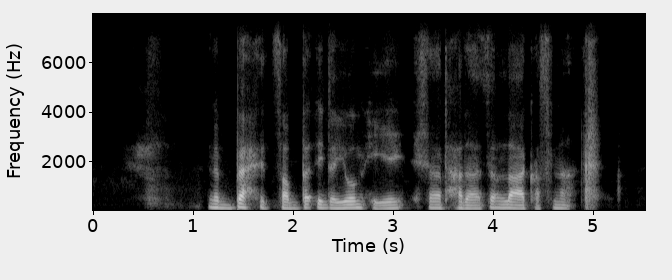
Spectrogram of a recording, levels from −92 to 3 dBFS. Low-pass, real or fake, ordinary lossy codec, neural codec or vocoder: 7.2 kHz; fake; Opus, 32 kbps; codec, 16 kHz, 0.5 kbps, FunCodec, trained on LibriTTS, 25 frames a second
